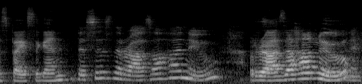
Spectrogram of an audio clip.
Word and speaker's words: Ras el hanout: Can you please pronounce the spice again? This is the Ras Al Hanout.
